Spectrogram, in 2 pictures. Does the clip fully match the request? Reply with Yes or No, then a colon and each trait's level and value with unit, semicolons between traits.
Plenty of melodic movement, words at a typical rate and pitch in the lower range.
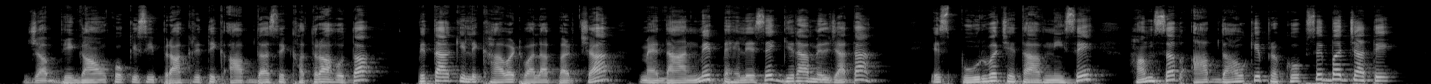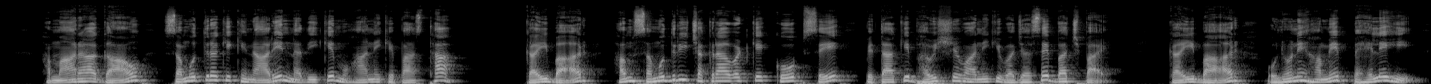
Yes: wide, 8.9 semitones; average, 140 wpm; low, 125 Hz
